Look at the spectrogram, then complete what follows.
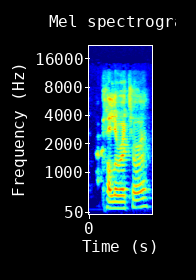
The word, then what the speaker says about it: Coloratura: Collura Torah I think coloratura yeah all right it's like the word color and then a Torah yes or the word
